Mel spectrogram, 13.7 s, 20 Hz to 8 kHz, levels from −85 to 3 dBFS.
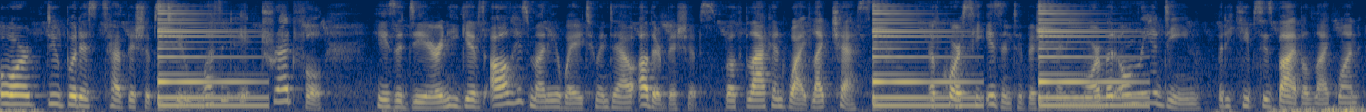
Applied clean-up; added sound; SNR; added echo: none; Guitar; -3 dB; none.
